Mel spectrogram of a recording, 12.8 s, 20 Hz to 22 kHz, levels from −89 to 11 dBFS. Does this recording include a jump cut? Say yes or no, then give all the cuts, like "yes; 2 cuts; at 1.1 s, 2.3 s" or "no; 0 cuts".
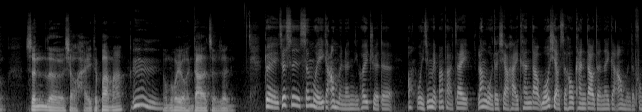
no; 0 cuts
